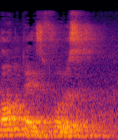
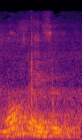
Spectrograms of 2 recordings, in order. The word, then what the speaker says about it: rendezvous: It's not rendezvous, it's rendezvous.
